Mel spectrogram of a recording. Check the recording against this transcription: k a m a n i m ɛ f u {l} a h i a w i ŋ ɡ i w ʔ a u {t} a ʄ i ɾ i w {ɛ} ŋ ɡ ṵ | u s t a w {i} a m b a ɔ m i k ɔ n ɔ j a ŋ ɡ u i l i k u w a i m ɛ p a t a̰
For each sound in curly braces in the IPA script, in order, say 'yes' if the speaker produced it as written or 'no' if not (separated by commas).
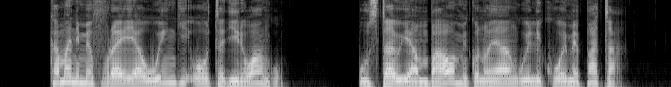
no, yes, no, yes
